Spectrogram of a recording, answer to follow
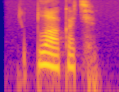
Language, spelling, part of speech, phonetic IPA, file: Russian, плакать, verb, [ˈpɫakətʲ], Ru-плакать.ogg
- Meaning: 1. to cry, to weep 2. to mourn, to weep 3. in expressions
